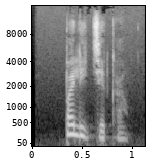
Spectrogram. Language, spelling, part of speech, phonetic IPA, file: Russian, политика, noun, [pɐˈlʲitʲɪkə], Ru-политика.ogg
- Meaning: 1. politics 2. policy 3. genitive/accusative singular of поли́тик (polítik)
